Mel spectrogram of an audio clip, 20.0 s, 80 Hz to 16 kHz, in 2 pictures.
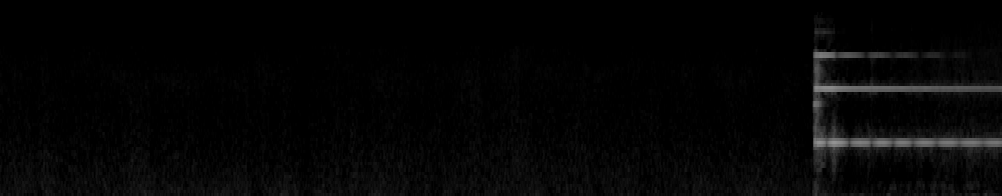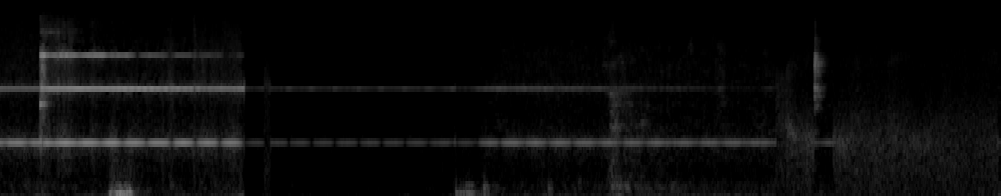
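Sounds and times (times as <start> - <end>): meditation bell ringing: 8.2 - 18.4.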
